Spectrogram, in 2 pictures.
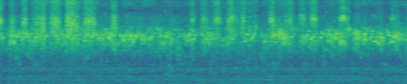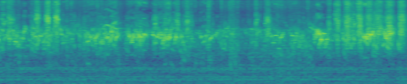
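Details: Budgerigars chattering while eating green food, a dense continuous warble of high buzzy chirps and squawks with rapid clicky bursts throughout.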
